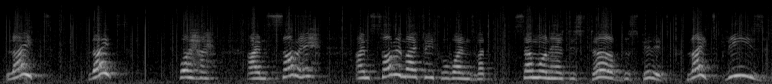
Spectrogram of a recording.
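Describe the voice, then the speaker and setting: Showy high-voiced phony spirit medium. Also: female voice, lively intonation, measured pace. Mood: frantic. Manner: declamatory, solemnly showy. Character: theatrical fake spirit medium, grandiose woman swindler. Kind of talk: 1930s radio acting. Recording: noisy 1930s radio transcription disc.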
